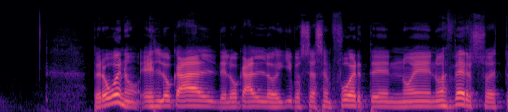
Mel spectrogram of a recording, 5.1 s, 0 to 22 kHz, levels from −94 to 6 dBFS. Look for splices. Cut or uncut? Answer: cut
